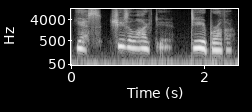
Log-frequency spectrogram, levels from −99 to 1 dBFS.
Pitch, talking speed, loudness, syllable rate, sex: 245 Hz, 165 wpm, -16 LUFS, 5.0 syllables/s, female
